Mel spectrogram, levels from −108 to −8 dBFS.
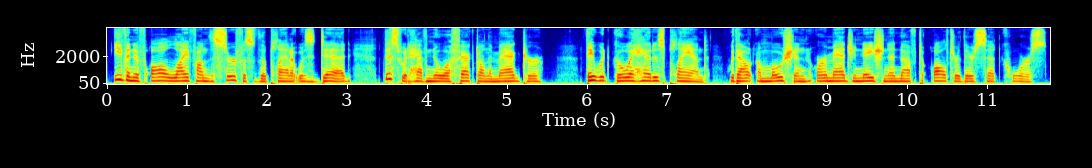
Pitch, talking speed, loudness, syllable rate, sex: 185 Hz, 185 wpm, -20 LUFS, 5.3 syllables/s, female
